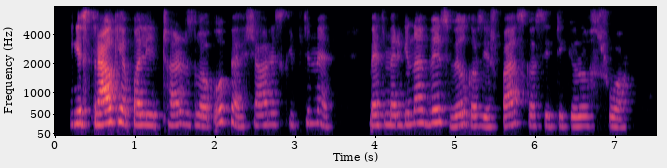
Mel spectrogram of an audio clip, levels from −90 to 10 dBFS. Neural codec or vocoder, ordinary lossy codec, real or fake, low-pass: none; Opus, 32 kbps; real; 7.2 kHz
